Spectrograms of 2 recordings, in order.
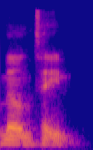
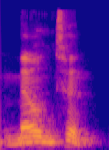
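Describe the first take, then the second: First: "mountain" ending in a long "tain"; mispronunciation. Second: "mountain" ending in a short "tun"; correct pronunciation. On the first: Teacher showing what to avoid, "mountain" said as moun-tain. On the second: Teacher correcting learners, "mountain" said as moun-tun. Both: Shown as a demonstration. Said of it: "we say tun, not mountain".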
